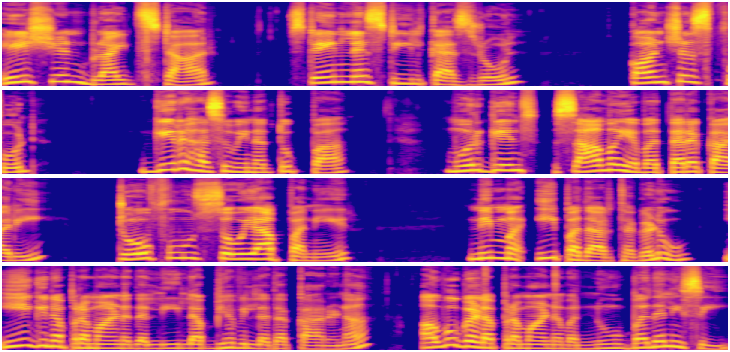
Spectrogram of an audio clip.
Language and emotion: Kannada, neutral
